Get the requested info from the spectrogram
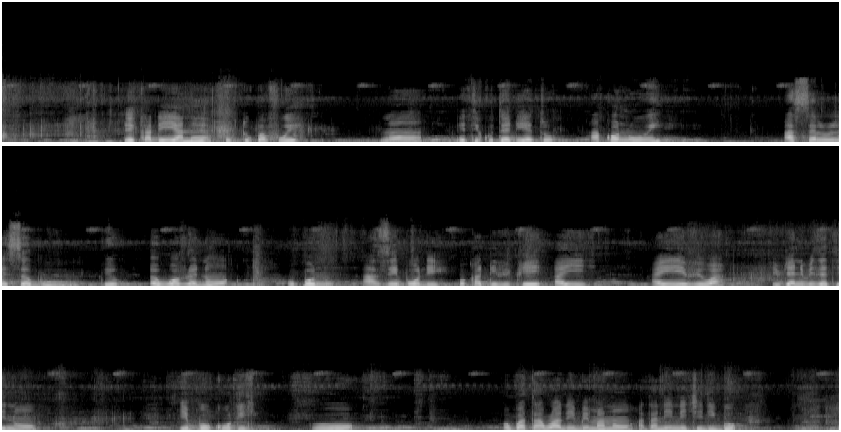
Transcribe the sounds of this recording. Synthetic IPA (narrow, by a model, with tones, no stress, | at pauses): ɖe˨ka˨ɖɪ˨ja˦nɛ̃˦o˨t̪u˨k͡pa˨fo˨e˦ | nɔ̃˦e˦t̪i˦ku˦t̪ɛ˨ɖɪ˦ɛ˨t̪ʊ˦ha˦kɔ˦nũ˨˦wi˦ | a˦sɛ˨lʊ˦le˨sɛ˨bṵ˨de˦e˨wu˦ɔ˦vlɛ˨nɔ̃˨˦o˦k͡po˦nũ˦a˦zɪ˦bɔ˨ɖɪ˨wo˦ka˦di˨vi˨t͡ʃe˦a˦ji˦a˨ji˦je˦vi˨wa˦e˨vi˦a˦˨nĩ˦bi˦zɛ˨t̪i˦nʊ̃˦ | e˦bɔ˨ku˦ɖi˨ | o˦ | o˦ɡ͡ba˨t̪a˨wla˦ɖɪ˨be˦mã˨nʊ̃˦a̰˨t̪a˨nɪ̃˦ne˨t͡ʃe˨di˨ɡ͡bo˦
